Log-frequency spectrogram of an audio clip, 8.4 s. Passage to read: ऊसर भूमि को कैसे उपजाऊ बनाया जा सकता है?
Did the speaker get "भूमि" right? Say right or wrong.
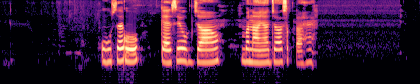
wrong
